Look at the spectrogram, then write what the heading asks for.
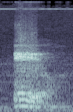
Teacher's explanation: front half open unrounded vowel to the central unrounded vowel between half close and half open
